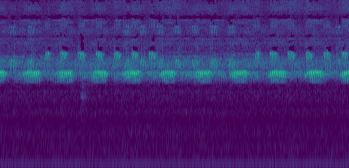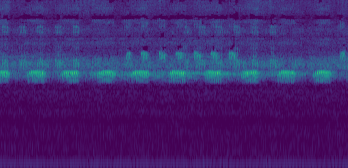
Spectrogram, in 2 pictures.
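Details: Crickets and other insects sing together in deep autumn, a regular high-pitched chirping repeated roughly twice a second, layered with softer rapid trills higher up, against faint low background noise.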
